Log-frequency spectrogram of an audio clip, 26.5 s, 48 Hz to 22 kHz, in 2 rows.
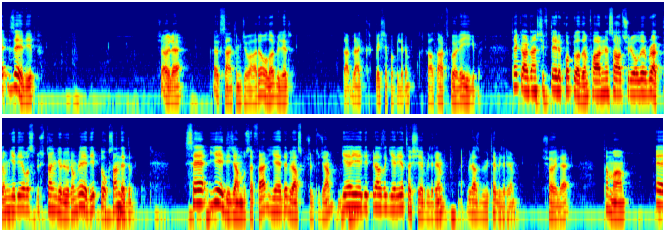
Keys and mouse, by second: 8.7-9.1 middle drag, 9.6 middle click, 10.6 shift+d, 13.2 KP_7, 14.7 r, 16.9 s, 19.8 g, 21.9 s, 23.0 g, 25.3 middle click, 25.9 middle click, 26.2 e.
